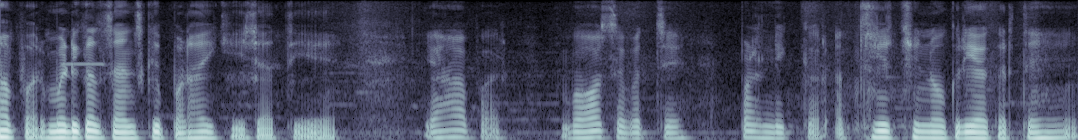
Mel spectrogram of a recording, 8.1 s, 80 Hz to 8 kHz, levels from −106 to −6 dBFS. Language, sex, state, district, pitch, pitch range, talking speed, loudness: Hindi, male, Bihar, Kishanganj, 130 Hz, 125-135 Hz, 155 wpm, -28 LUFS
